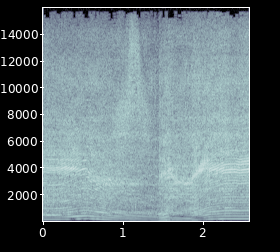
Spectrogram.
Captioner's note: chainsaw noises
